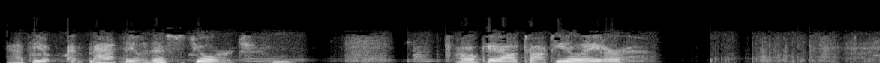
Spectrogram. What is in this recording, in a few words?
Voicemail, answering machine incoming message tape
